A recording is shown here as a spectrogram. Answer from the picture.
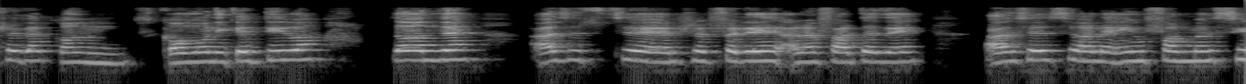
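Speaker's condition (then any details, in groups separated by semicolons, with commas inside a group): Cerebral palsy; language areas of brain affected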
